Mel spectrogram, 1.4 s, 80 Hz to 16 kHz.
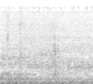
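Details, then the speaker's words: Rebuilt salvage-title vehicle with a 3.2 L V6 and 130,000 miles, after radiator and condenser replacement and no dash lights: low, steady, even idle hum with no knocks, ticks or misses; the engine runs very quiet. "motor runs very quiet is it it is a 3.2 L V6"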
